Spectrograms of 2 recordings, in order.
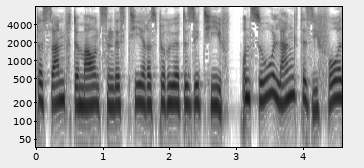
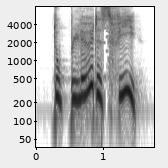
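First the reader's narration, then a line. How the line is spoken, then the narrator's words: Hissing, holding back tears. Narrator (German): zischte sie, um nicht loszuweinen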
